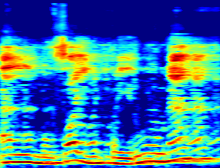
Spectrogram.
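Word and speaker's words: المصيطرون: Kemudian yang tulisan shad tetap boleh shad boleh sin, hanya satu, al-musaytiruna sama al-musaytiruna boleh.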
